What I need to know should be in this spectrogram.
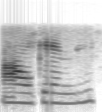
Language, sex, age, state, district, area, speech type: Telugu, female, 30-45, Andhra Pradesh, Vizianagaram, urban, conversation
